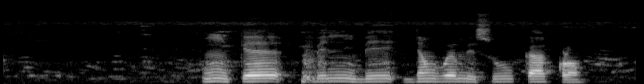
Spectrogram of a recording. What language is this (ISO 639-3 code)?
bci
